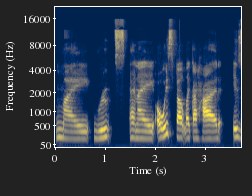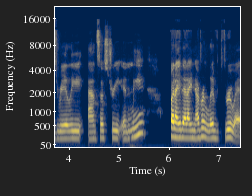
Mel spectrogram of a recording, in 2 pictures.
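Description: A woman with an ordinary speaking voice, medium pitch and fairly slow pace, over a quiet background. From Montreal, Canada. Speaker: singer and actress. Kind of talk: casual interview. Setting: video call.

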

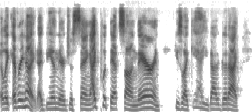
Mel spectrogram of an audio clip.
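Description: A woman speaks in a fairly low voice with a Midwestern accent. The recording is very clean, with a silent background. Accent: Midwest US. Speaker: radio host. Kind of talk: casual interview chat.

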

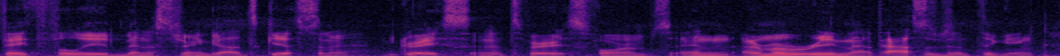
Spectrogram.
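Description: A man's very deep, low voice, bright and sharp in tone, monotone and flat at a very fast pace. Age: 40s. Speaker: pastor. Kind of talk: casual chat.

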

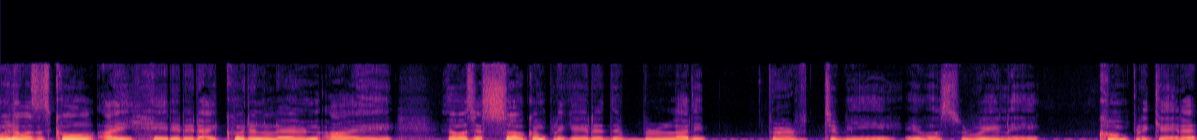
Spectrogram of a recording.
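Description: Speaking at a moderate pace with a Chilean accent, a man with a medium pitch and a dark, mellow tone keeps his intonation monotone and flat. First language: Spanish. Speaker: teacher, guest. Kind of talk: casual radio chat. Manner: halting.

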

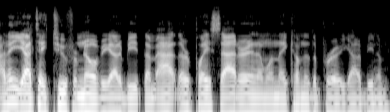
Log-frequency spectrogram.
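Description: A man talking very fast at a fairly low pitch, in a very clean recording with a silent background and a dry, close sound with no echo. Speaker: sports podcast co-host. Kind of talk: casual chat.

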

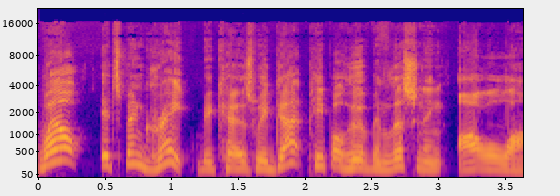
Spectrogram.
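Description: Here a man with an American accent talks at a moderate pace. His pitch is fairly high, and the sound is dry and close with no echo. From US Midwest, Indiana. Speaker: podcast host and former radio reporter. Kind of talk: interview. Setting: online call.

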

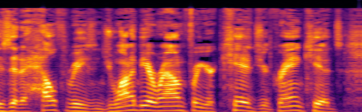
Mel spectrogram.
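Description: Speaking at a fairly quick pace, a man with a medium pitch sounds somewhat breathy and uses lively intonation. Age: 60s. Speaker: motivational coach and podcast host. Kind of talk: motivational monologue. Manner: rambling, conversational with fillers.

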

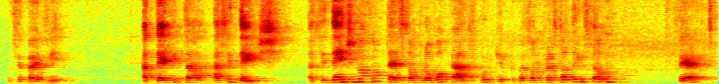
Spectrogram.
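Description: At a moderate pace but with long, frequent pauses, a woman speaks at a fairly high pitch with ordinary pitch variation, amid noticeable background noise and audible room echo. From São Paulo, Brazil. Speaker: psychologist and hypnotherapist. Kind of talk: interview.

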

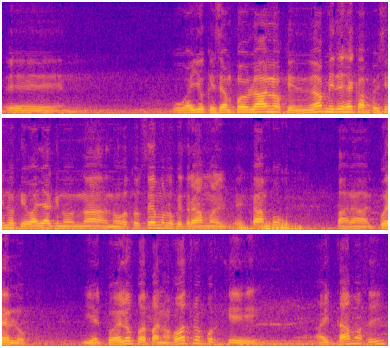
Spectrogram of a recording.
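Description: A man with a fairly high pitch and ordinary pitch variation speaks at a moderate pace. He takes long, frequent pauses amid noticeable background noise. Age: 50s. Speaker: farmer. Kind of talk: casual interview. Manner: halting.

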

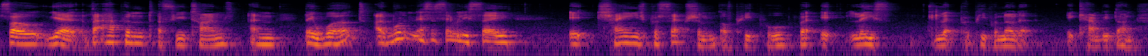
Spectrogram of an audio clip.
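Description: A somewhat breathy male voice with lively intonation, in a London accent. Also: medium pitch for a man, moderate pace. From East London (Newham). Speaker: dancer and youth mentor. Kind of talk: casual chat.

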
